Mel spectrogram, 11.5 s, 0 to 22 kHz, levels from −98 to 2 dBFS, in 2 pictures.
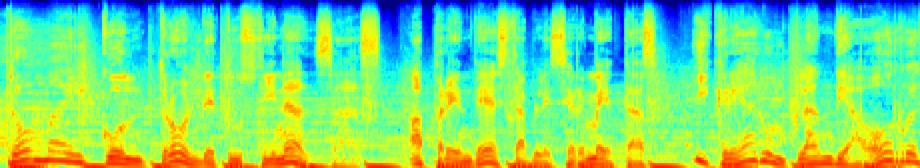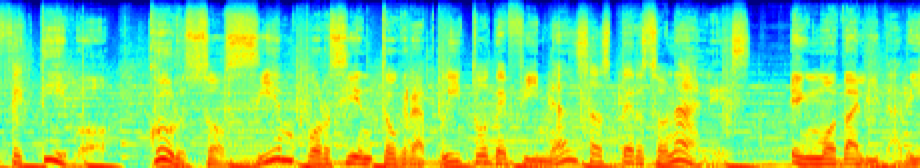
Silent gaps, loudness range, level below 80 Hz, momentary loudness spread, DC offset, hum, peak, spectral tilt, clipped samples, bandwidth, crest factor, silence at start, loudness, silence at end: none; 1 LU; -20 dBFS; 4 LU; under 0.1%; none; 0 dBFS; -5 dB/octave; under 0.1%; 19 kHz; 14 dB; 0 s; -15 LUFS; 0 s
